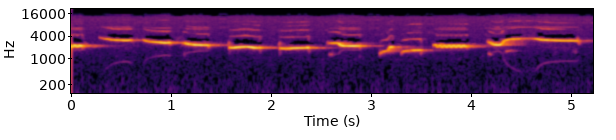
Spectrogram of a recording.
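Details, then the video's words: Bahia sabiá parda thrush delivering its melodious santa fé song: a run of clear, fluting whistles sliding downward, a few quick lower twisted notes, then a rising, sustained high whistle, with no other sounds. "SABIÁ PARDA DA BAHIA, CANTO MELODIOSO(canto santa fé)"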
